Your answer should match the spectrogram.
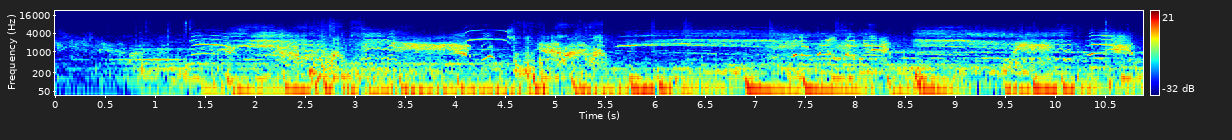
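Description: A horse named Flicker rears up as its rider falls off and a mountain lion leaps onto its neck, letting out several loud, shrill neighs, each rising and falling in pitch, over a dense, continuous bed of rumbling noise and clattering hooves.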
